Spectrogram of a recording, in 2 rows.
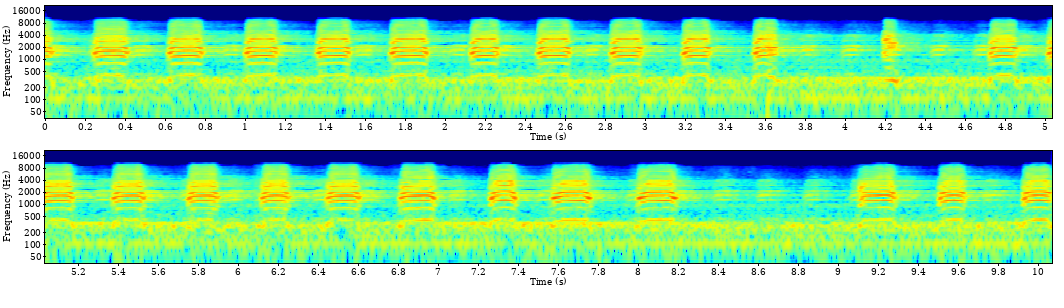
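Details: A pair of eagles squawking together before swapping places at their nest, Sydney Olympic Park, Australia, 3 August 2014, nest camera: rapid honking notes repeated almost three per second, briefly pausing around four and eight seconds.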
